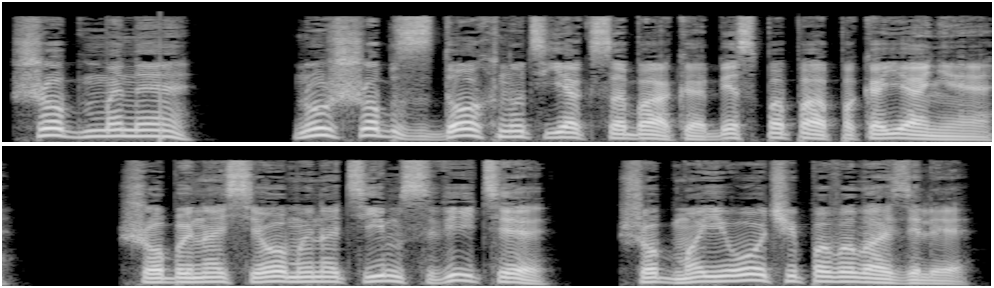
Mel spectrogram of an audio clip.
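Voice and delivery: loud, high curses on himself; swearing oath. A narrator's reading. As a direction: swear it to God at full voice.

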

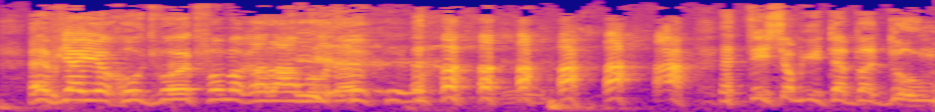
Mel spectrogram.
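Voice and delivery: scornful laugh, talking high through it; mocking laughter. Son laughing scornfully at the shipowner's claim of kindness. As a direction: laugh in his face while you speak. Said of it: "Lach jij daarom?".

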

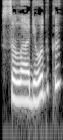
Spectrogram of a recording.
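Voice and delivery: slow, drawn-out elephant voice; sleepy elephant question. A narrator's reading. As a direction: ask slowly, just woken up. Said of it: "спросила она".

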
